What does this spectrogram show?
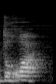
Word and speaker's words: droit: Then we have droit, droit, don't pronounce the last T, droit.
